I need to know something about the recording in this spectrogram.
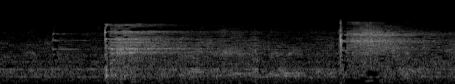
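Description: A horseshoe lands with a clang, echoing in a large hall.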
